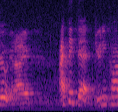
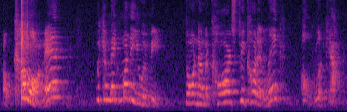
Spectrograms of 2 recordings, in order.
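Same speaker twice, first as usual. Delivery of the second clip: loud, high pleading opener, then animated pitch; eager hustling Booth; 6 semitones higher, 4 dB louder than usual. Acted. Booth urging his brother to join him, eagerly. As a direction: sell the scheme with pushy, lively urgency.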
